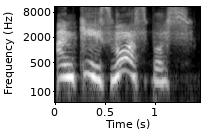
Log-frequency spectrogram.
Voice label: humanoid female; Stellaris; humanoids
